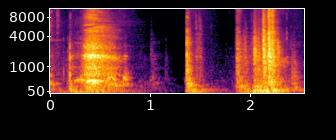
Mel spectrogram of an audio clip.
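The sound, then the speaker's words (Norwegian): A door being opened as people arrive: a rattling swish, a short clunk after a brief pause, then another longer scraping rattle, with no talking. “Nå som jeg hører at det kommer folk.”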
